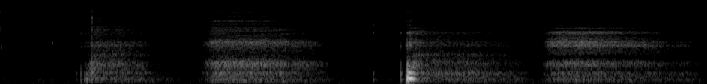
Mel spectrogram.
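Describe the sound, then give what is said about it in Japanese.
Four soft, airy breaths blown right up against the microphone, each lasting about a second, with a brief sharp click before the third, breathed as if onto the listener's right nipple; no one speaks. “私の吐息があなたの右の乳首にかかる。”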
